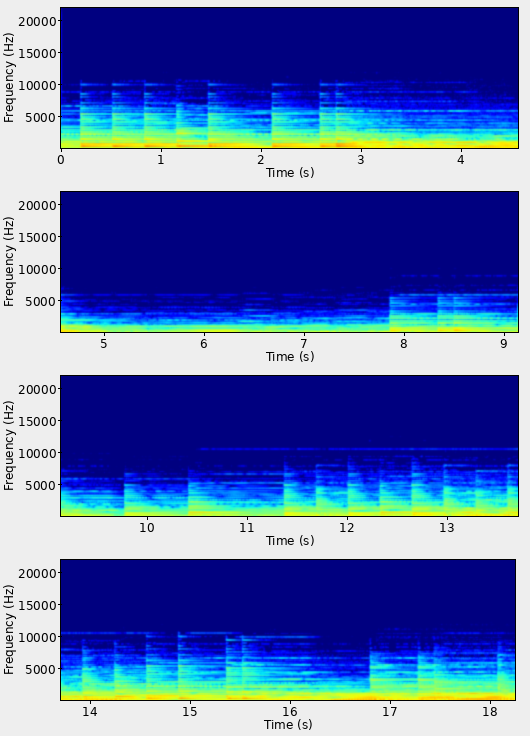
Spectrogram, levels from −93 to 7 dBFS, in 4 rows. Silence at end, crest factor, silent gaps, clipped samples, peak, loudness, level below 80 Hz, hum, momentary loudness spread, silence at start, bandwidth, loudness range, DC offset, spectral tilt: 0 s; 16 dB; none; under 0.1%; -8 dBFS; -25 LUFS; -38 dBFS; none; 15 LU; 0 s; 7.8 kHz; 10 LU; under 0.1%; -7.5 dB/octave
